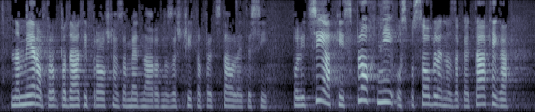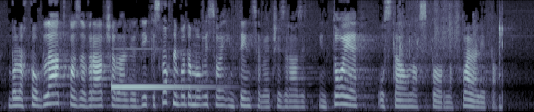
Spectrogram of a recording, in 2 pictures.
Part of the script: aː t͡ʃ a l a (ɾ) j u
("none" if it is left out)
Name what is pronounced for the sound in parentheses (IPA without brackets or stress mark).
l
